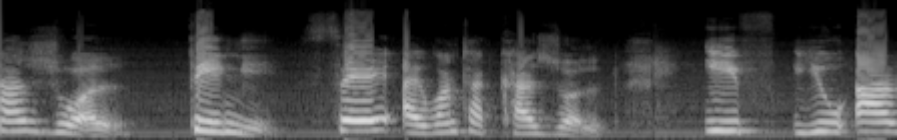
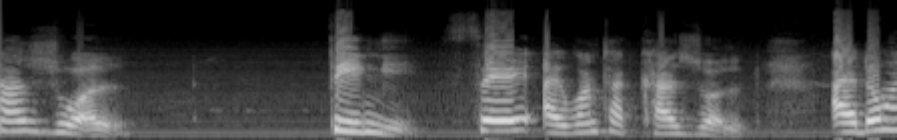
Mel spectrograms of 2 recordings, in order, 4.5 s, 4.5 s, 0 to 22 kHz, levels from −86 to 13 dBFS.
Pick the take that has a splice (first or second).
first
